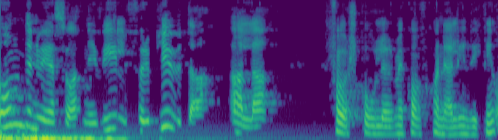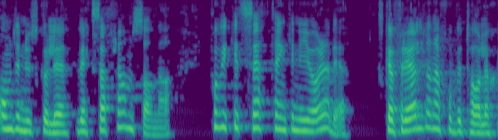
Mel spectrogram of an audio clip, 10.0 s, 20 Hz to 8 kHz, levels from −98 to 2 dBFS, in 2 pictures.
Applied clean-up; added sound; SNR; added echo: classical method spectral subtraction.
